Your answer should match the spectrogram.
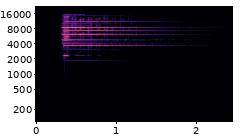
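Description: A bright, high-pitched chime sound effect: one sudden ding with a shimmering jingle about a third of a second in, ringing on and fading away over the next second and a half.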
